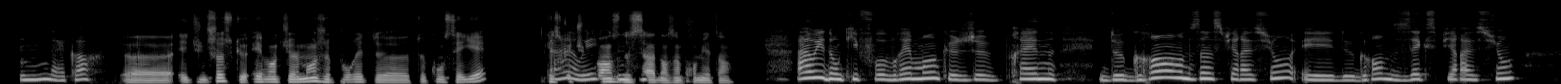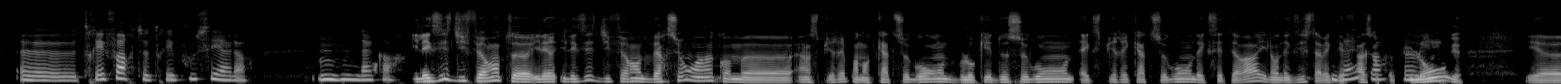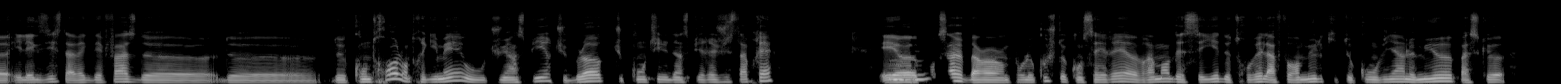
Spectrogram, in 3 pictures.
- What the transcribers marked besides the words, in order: stressed: "grandes"; stressed: "expirations"; other background noise
- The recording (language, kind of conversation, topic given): French, advice, Comment réduire rapidement une montée soudaine de stress au travail ou en public ?
- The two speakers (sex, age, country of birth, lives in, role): female, 35-39, France, France, user; male, 40-44, France, France, advisor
